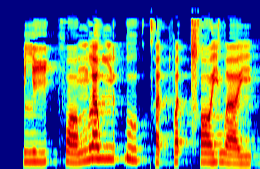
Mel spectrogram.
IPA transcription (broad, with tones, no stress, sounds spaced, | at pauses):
l iː˨˥ k̚ f ɔː˨˥ ŋ l ɐ˥ w ŋ ɵ˥ t̚ w uː˧ k̚ t̪ʰ ɐ˨ t̚ f ɐ˥ t̚ t͡sʰ ɔː˧ j w ɐ˨ j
